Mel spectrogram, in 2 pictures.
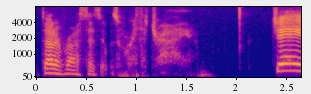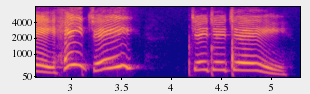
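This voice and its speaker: Hosting a live stream, this scratchy-voiced woman speaks high with huge pitch swings at a measured pace, chatting in a rambling way and reading out comments from viewers. It's clean studio sound without echo.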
